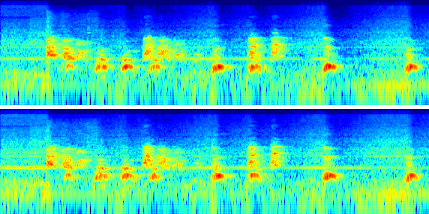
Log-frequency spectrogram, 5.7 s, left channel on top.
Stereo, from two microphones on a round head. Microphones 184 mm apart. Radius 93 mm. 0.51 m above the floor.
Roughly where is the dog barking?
Centre.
